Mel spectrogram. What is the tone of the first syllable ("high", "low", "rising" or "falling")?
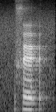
high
